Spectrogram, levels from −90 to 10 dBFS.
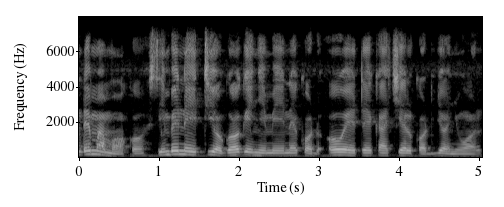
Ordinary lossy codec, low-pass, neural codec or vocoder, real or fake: none; 7.2 kHz; none; real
